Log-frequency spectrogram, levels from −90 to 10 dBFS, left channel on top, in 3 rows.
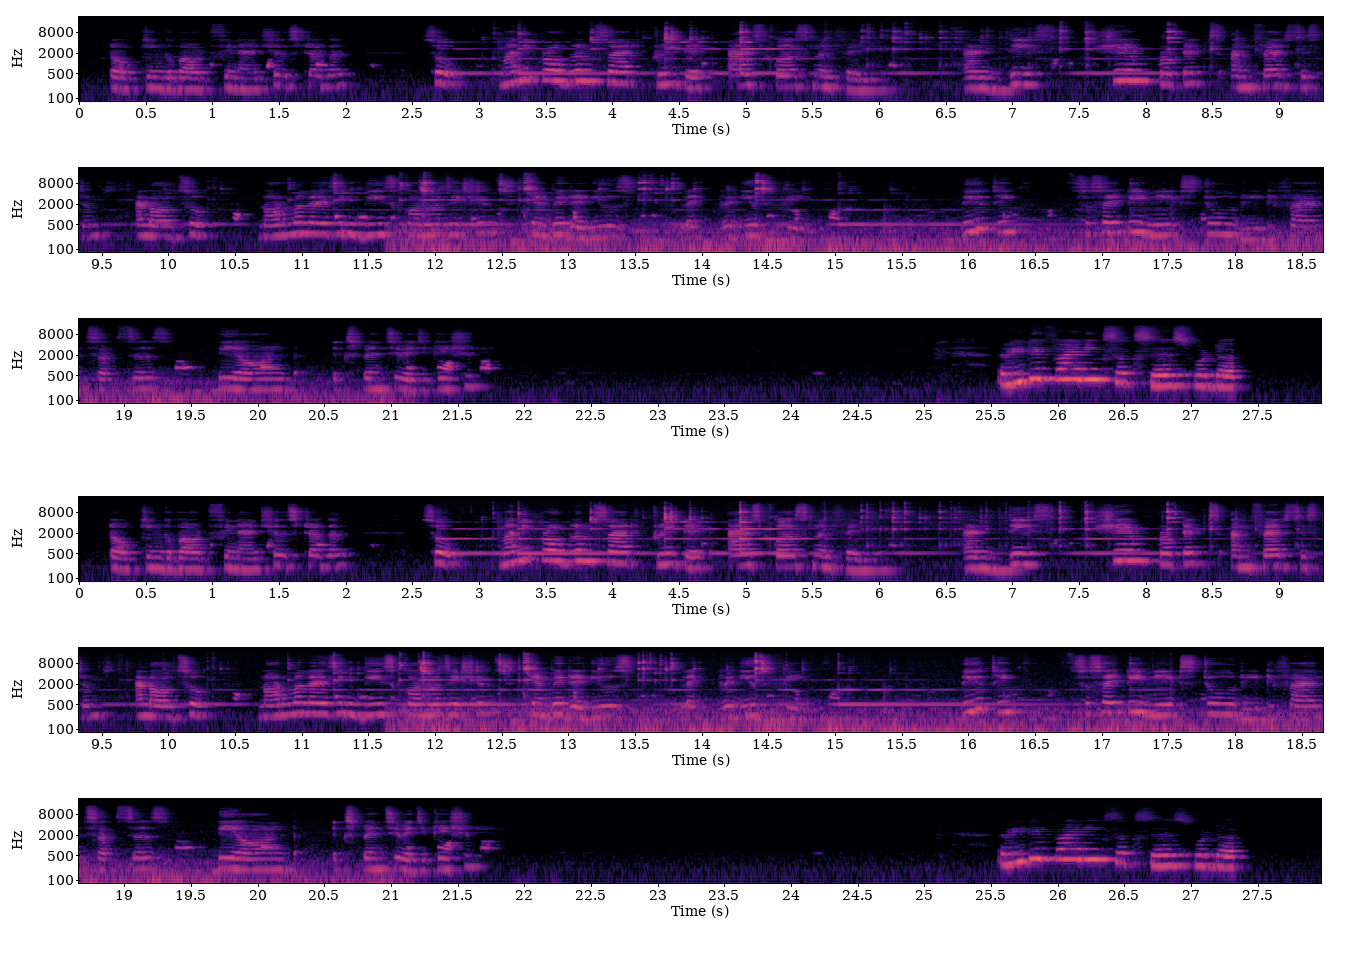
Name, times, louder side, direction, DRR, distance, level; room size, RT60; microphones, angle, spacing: voice 1, 0.2-2.0 2.6-6.1 6.6-7.3 7.6-10.3 10.7-13.5 13.8-14.9 15.9-16.4 16.8-19.3 19.6-21.7, right 3 dB, 55° right, 1.4 m, -42 dB
sound 1, 2.7-17.5, right 4 dB, 30° right, 1.0 m, -44 dB
sound 2, 11.6-21.1, right 1 dB, 75° right, 1.5 m, -48 dB
voice 2, 25.5-27.3, left 3 dB, 65° left, 0.7 m, -34 dB
7.3 x 4.9 x 2.8 m
head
